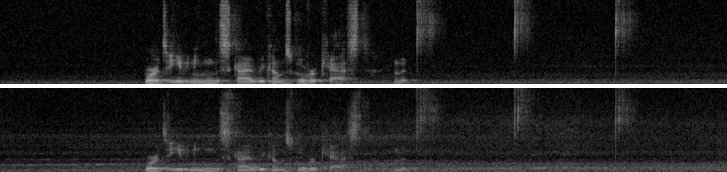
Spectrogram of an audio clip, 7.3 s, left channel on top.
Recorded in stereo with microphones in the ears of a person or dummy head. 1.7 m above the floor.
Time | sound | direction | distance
1.4 | a man speaking | 25° left (ahead or behind) | 1.1 m
4.2 | a dropped coin | centre (ahead or behind) | 3.5 m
